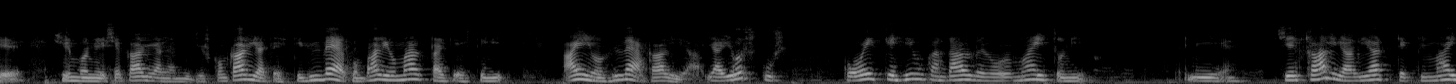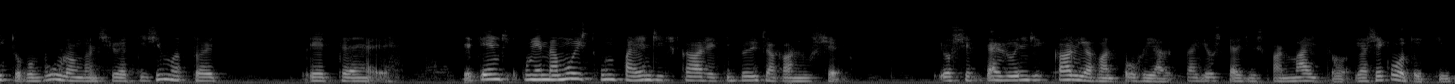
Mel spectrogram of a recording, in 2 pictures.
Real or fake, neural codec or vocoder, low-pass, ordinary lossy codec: fake; codec, 44.1 kHz, 3.4 kbps, Pupu-Codec; 9.9 kHz; none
